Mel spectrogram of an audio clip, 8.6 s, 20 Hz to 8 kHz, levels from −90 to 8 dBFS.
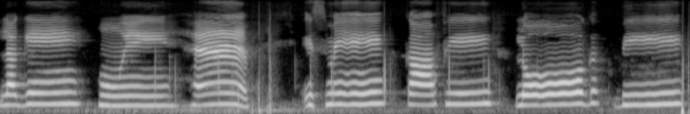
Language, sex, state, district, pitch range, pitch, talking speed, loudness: Hindi, female, Punjab, Fazilka, 260-290 Hz, 275 Hz, 50 wpm, -13 LUFS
